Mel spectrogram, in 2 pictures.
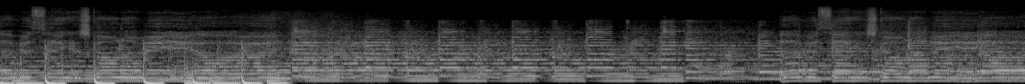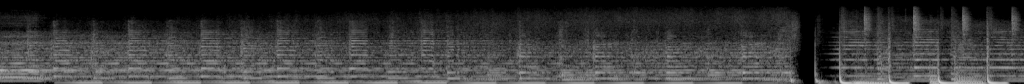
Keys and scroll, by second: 7.7 ctrl+r.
